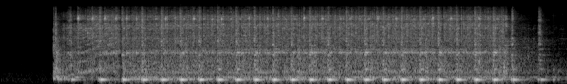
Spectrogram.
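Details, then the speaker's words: Small-engine ignition coil air gap set much wider than the recommended .010 in: it sparks weakly and cranks with even pulses of about five per second but never runs. No start, choke off. "It's sparking. Yep. It's sparking, but just what? Not enough to I I guess it's not hot enough."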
